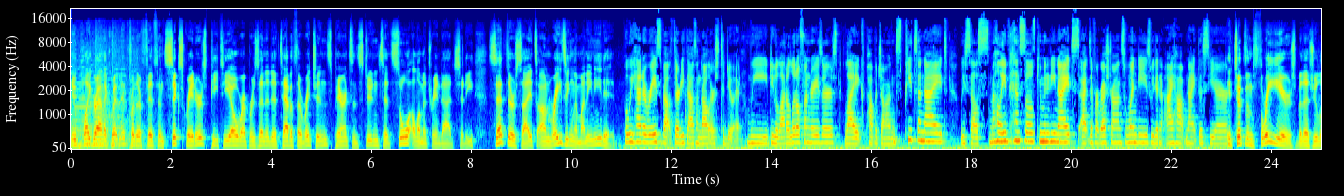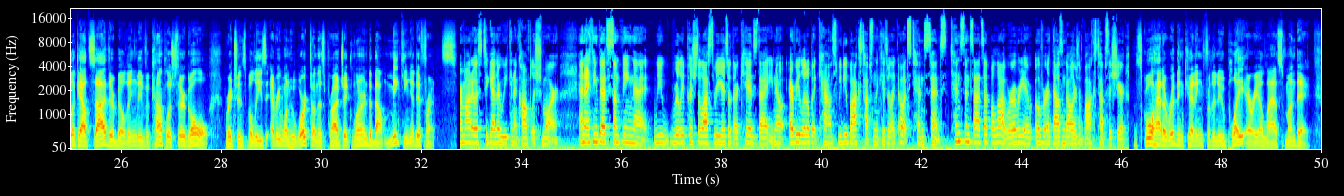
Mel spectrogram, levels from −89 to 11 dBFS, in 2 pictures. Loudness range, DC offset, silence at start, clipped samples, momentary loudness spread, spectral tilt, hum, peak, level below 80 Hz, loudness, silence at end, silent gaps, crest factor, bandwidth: 4 LU; under 0.1%; 0 s; under 0.1%; 9 LU; -4.5 dB/octave; none; -2 dBFS; -40 dBFS; -21 LUFS; 0 s; 32.71-32.76 s; 18 dB; 17.5 kHz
